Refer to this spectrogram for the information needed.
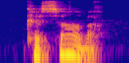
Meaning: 1. Manioc (Manihot esculenta), a tropical plant which is the source of tapioca 2. The root of this plant 3. Tapioca, a starchy pulp made with manioc roots
- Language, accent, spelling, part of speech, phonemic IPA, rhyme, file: English, Southern England, cassava, noun, /kəˈsɑː.və/, -ɑːvə, LL-Q1860 (eng)-cassava.wav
